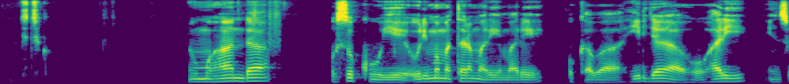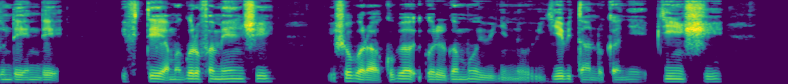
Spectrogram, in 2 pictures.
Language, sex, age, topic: Kinyarwanda, male, 18-24, government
